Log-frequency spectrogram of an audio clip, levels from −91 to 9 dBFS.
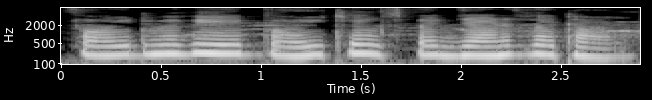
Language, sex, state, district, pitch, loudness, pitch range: Hindi, female, Madhya Pradesh, Dhar, 200 Hz, -14 LUFS, 190-220 Hz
